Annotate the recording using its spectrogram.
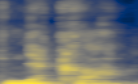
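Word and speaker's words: Nässjö: Further lessons in Swedish pronunciation come with the announcements for our stop in the town spelt Nassjo, pronounced something like Nekra.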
